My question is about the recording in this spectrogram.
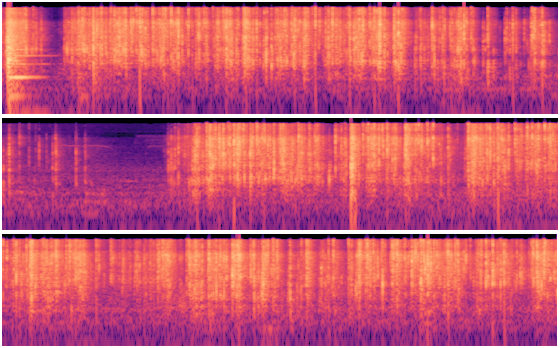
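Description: Plastic ice-cream bar wrappers crinkling as they are handled, with a short ringing knock at the start as the bars land on a glass plate. The crinkling stops for about a second around six seconds in, then carries on.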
